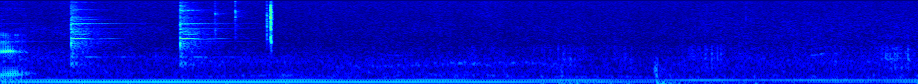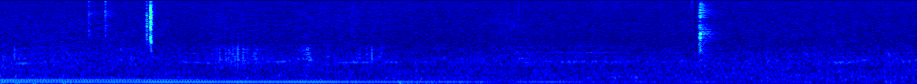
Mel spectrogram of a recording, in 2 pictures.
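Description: Short interface clicks tick now and then.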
